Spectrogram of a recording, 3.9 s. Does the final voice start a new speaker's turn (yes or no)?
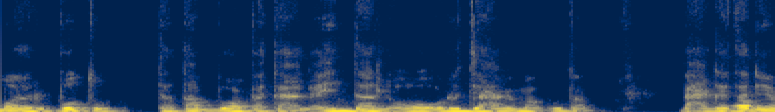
no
